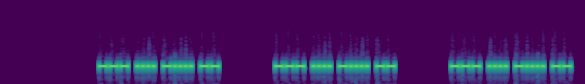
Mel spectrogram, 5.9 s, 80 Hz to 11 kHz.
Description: Morse code, heard as a keyed tone, about 48 wpm, 700 Hz. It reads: OH6M OH6M OH6M
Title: DXCC-100 Call Signs - 4 Characters - Repeated 3x - 45wpm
